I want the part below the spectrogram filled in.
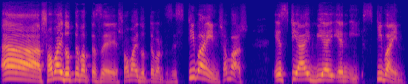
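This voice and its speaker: A man's voice: high-pitched, very animated, moderate pace, no room sound. A man teaching chemistry in a lecture, joking around and spelling out words letter by letter. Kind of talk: classroom lecture. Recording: dull, dry recording.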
